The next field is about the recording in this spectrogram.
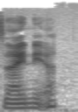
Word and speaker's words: xenia: and xenia, I believe it is, which is strangers. Is it xenia? No, it's... Anyway, yeah. Xenia, I think, is perhaps a more correct pronunciation.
